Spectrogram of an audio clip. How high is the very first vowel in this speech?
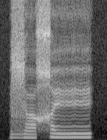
low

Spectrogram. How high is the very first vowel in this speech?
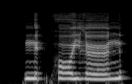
high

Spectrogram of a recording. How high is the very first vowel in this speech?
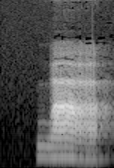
low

